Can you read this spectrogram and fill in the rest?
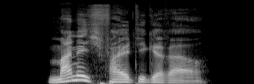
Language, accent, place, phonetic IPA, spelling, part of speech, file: German, Germany, Berlin, [ˈmanɪçˌfaltɪɡəʁɐ], mannigfaltigerer, adjective, De-mannigfaltigerer.ogg
- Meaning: inflection of mannigfaltig: 1. strong/mixed nominative masculine singular comparative degree 2. strong genitive/dative feminine singular comparative degree 3. strong genitive plural comparative degree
